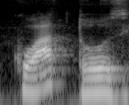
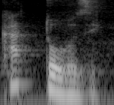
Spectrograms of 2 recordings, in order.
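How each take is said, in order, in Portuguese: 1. Começa com som de 'kw'. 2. Começa com som de 'k' simples. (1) "que nem o número quatro" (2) "Não dá para ouvir o som do U"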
